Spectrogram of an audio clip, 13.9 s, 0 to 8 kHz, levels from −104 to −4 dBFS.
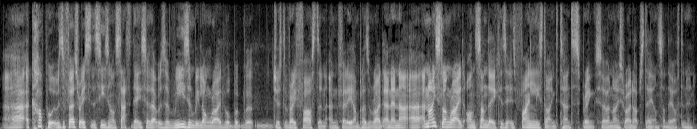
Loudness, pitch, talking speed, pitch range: -29 LUFS, 120 Hz, 255 wpm, 110-135 Hz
